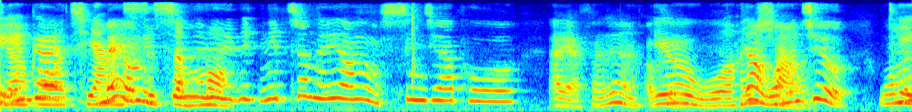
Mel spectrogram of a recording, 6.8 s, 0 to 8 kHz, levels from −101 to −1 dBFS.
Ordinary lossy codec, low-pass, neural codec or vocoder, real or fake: none; 7.2 kHz; none; real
